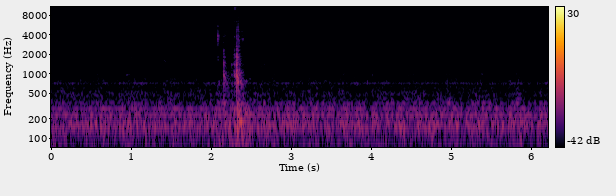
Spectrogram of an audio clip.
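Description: Near silence: room tone, with one faint click a little over two seconds in.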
